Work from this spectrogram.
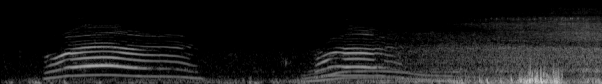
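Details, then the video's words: Stray cats in a threat standoff that turns into a fight on Japan's Cat Day, 22 February: two swelling, arched yowls, then rustling and scuffling noise at the end. "猫の日ガチ喧嘩「威嚇で相手が引かない噛みつきや猫パンチに発展」野良猫 Cat Fight"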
